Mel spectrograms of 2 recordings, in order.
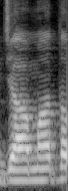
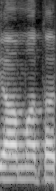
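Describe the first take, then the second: First: जा माता starting with "ja"; j sound. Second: या माता starting with "ya"; wrong y sound. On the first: Teacher giving the right word, जा माता with j. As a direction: say जा माता with j, not y. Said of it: "होता है". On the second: Teacher showing the mistake, या माता with y. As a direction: say या माता with y, not j. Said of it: "नहीं". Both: Shown as a demonstration.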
